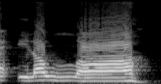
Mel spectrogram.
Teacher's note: لفظ اللہ کو موٹا کر کے پڑھنا ہے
